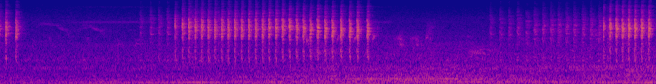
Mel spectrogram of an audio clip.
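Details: Bull-headed shrike calling loudly, a harsh grating chatter of rapid pulses, about three or four per second, in two long bursts separated by a quiet stretch, with a third burst starting at the end; faint background hum.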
